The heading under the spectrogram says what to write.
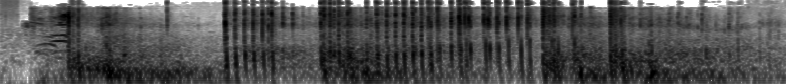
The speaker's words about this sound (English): In southern Ukraine, Russian forces use stun grenades and machine gun fire to disperse a crowd of hundreds of people who gathered in Kherson on Monday to protest against the Russian occupation of their city.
